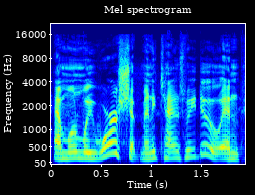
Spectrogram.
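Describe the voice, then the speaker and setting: A man preaching a sermon with emphatic delivery, often clearing his throat, his voice a little crackly. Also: high-pitched, animated, fast talker, a bit bright. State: slightly crackly voice. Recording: long reverb of a large hall.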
